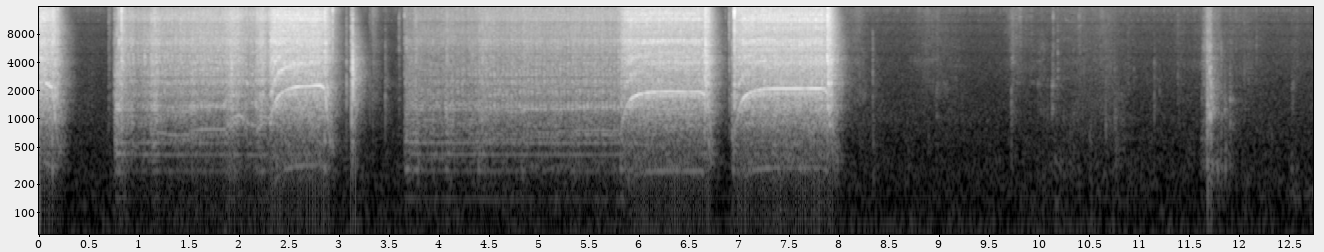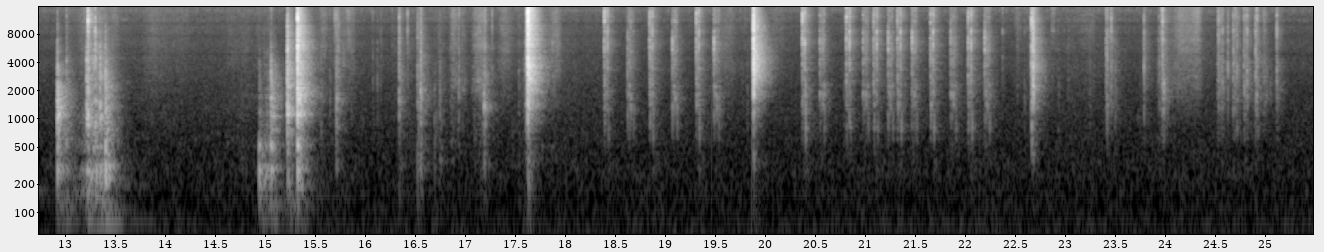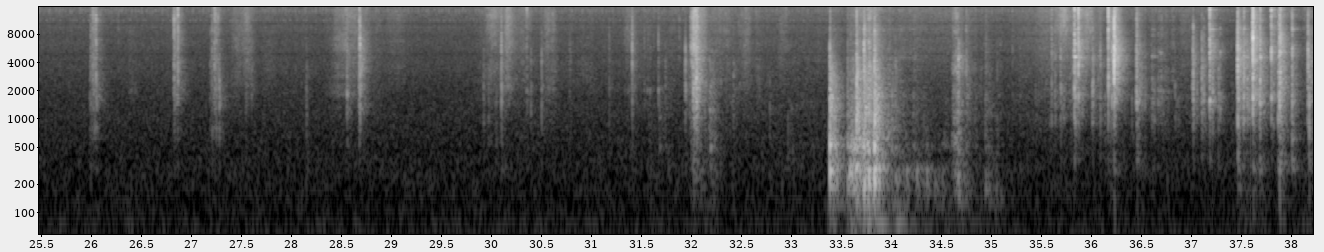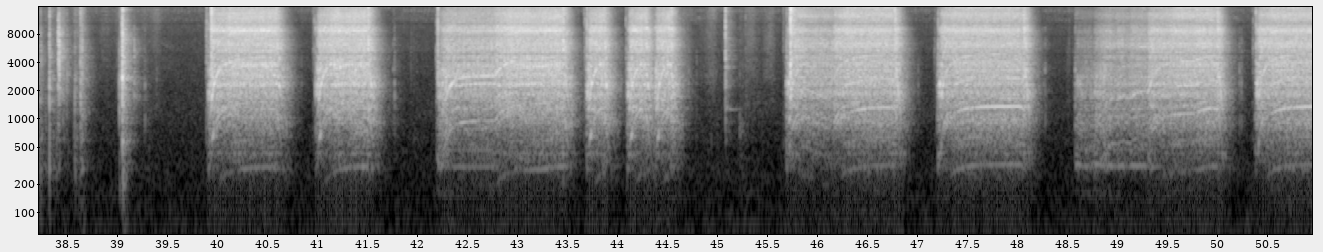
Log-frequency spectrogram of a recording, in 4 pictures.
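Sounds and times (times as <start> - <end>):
heavy thumps of tools: 33.4 - 35.1.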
